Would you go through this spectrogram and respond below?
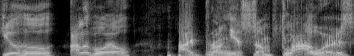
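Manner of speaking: very high, scratchy, swooping cartoon sailor voice. Showing others Popeye's signature two-voice sound, the speaker does a Popeye voice.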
